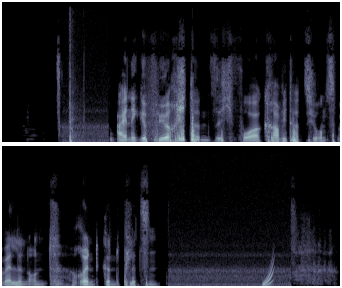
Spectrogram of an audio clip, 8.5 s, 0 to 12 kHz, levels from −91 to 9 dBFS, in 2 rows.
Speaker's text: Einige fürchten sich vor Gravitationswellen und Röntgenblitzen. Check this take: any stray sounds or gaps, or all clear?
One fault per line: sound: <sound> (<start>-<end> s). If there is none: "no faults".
sound: thud (0.8-1.1 s)
sound: chirp (7.5-7.6 s)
